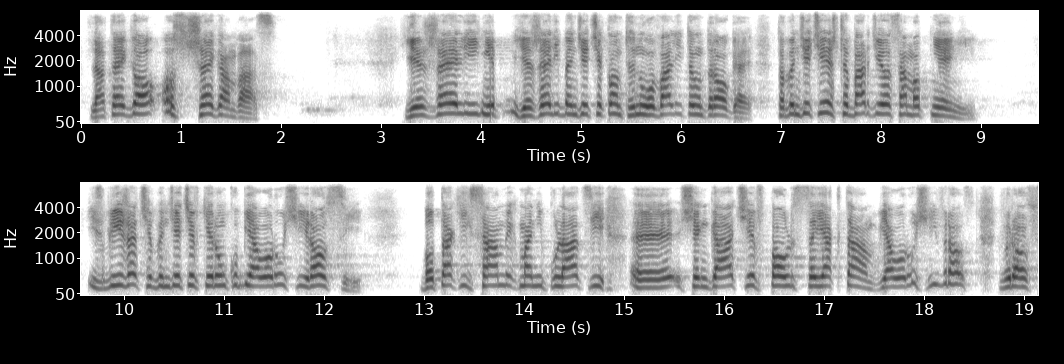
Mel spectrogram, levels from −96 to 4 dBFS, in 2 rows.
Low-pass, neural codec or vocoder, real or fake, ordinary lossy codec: 7.2 kHz; none; real; Opus, 24 kbps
